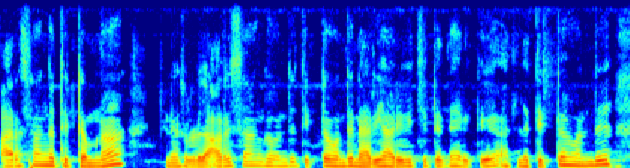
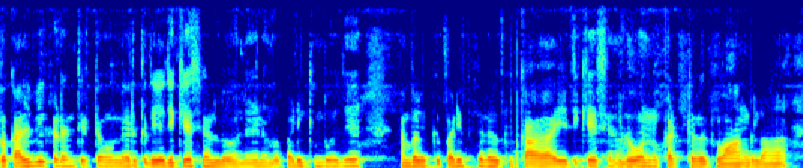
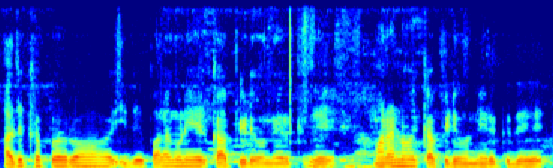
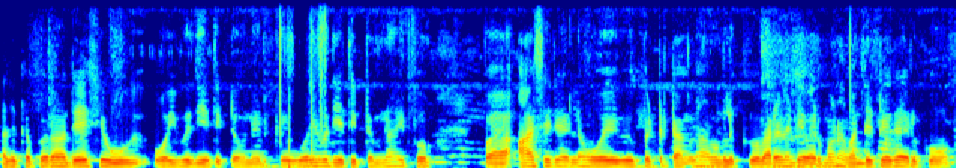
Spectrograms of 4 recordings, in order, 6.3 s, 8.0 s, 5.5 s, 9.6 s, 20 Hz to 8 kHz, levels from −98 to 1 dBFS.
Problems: constant background noise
